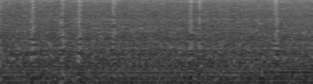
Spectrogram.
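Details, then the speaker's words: Old White ventless shop heater after restoration, burner lit: even rushing air with a steady hum and no rattles or scraping; the blower runs normally. "It's blowing. It's actually a ventless system, so you don't want to use it in a sealed environment"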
